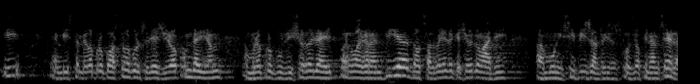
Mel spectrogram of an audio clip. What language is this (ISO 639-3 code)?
cat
